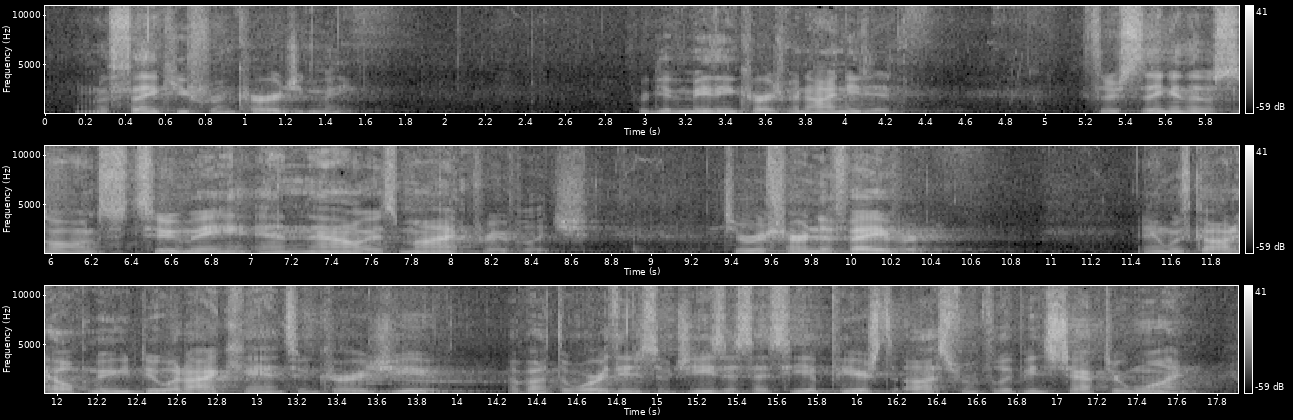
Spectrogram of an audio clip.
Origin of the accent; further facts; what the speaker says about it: United States; an American like me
